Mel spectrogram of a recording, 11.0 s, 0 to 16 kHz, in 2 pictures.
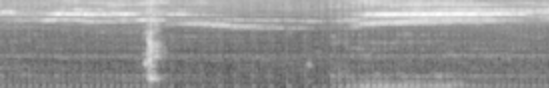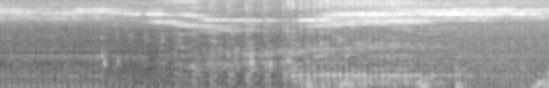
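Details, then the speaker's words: BMW E30 with swapped-in M43 four-cylinder engine (from a later E36) idling rough and lumpy with an uneven low beat; blown head gasket leaking compression into coolant, middle two cylinders dead despite having spark. "We also have the middle two cylinders are dead. As you can see, there is spark, but it's not affecting the operation of the engine"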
